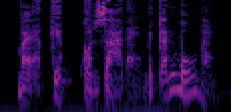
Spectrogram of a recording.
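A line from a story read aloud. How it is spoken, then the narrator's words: Harsh gritted voice. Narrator (Vietnamese): Chi gằn giọng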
